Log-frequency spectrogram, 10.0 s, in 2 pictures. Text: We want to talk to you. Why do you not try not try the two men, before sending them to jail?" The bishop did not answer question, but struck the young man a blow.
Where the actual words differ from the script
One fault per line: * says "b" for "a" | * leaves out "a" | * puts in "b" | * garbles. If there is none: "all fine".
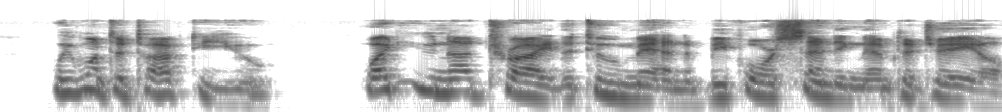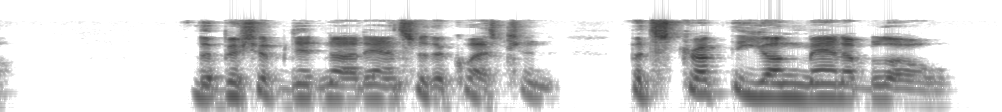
* leaves out "not try"
* puts in "the"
